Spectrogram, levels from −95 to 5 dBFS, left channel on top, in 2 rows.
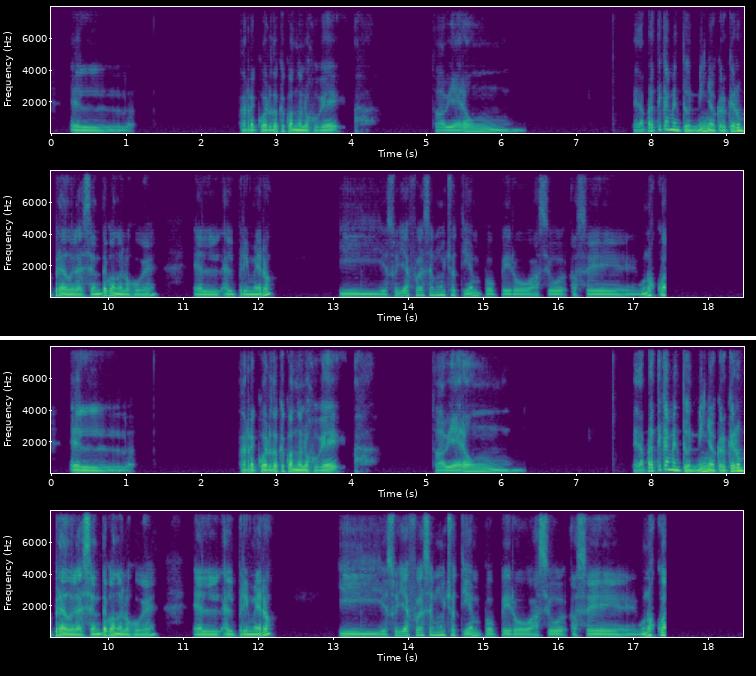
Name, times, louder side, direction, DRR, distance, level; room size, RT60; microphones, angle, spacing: voice 1, 0.3-1.1 2.5-4.3 5.1-6.3 7.8-10.6 11.1-12.2 13.1-17.4, right 2 dB, 90° right, 1.5 m, -25 dB
head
